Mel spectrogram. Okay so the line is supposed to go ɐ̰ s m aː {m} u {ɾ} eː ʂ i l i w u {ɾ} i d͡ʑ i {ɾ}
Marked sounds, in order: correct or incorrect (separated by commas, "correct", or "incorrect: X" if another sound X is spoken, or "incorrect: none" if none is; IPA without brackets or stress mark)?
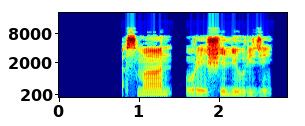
incorrect: n, correct, correct, incorrect: none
